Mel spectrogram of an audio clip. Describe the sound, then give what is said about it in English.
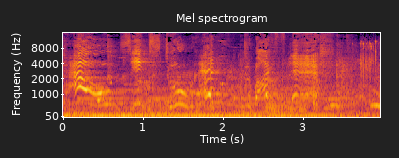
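Several puppies yip and bark in quick, overlapping high-pitched bursts, fairly loud, over a low steady hum in the background. “They're just puppies.”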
